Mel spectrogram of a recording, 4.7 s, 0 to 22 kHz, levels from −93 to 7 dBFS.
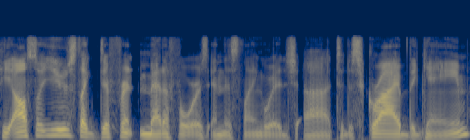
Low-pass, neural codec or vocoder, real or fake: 7.2 kHz; none; real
